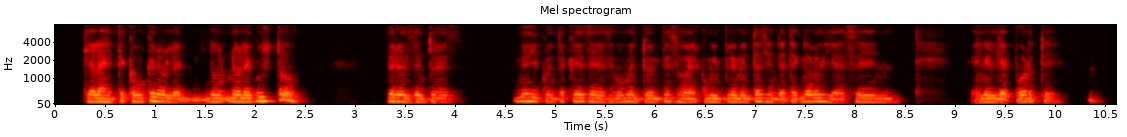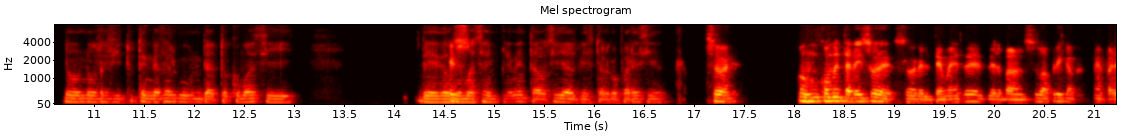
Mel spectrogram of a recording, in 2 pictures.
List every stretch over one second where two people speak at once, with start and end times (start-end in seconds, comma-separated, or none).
none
